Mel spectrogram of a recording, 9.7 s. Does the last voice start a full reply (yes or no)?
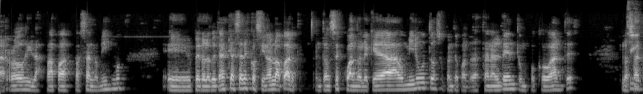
no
